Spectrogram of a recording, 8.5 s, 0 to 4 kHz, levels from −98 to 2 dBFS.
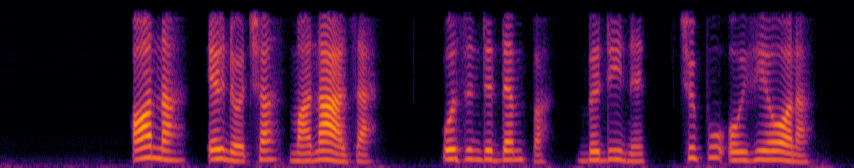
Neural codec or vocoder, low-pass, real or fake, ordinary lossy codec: codec, 16 kHz, 0.2 kbps, FocalCodec; 3.6 kHz; fake; none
